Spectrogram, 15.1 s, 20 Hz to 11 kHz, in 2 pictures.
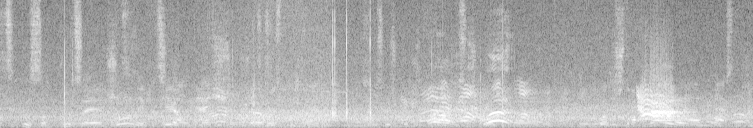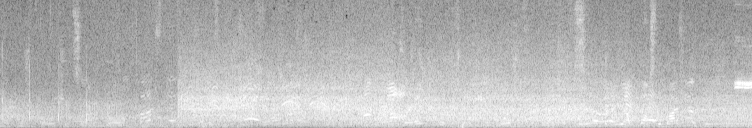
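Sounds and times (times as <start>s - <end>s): players and coaches shouting: 1.9s - 3.3s, 3.9s - 7.5s.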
